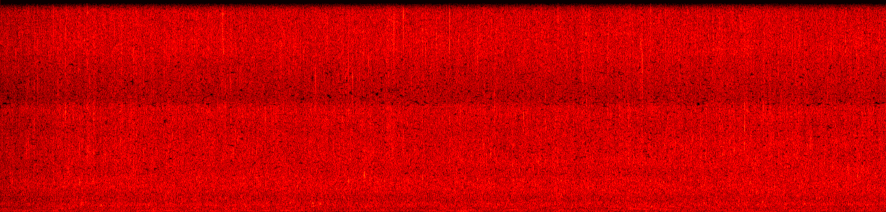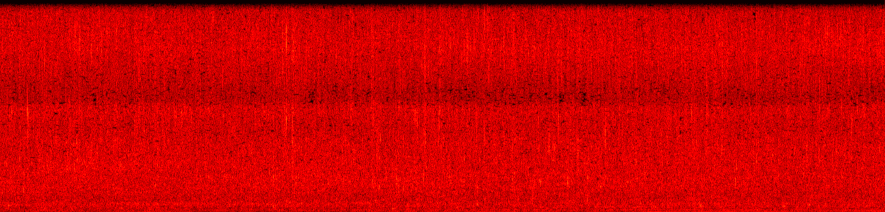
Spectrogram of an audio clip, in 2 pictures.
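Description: A shallow stream rushes and splashes steadily over rocks.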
